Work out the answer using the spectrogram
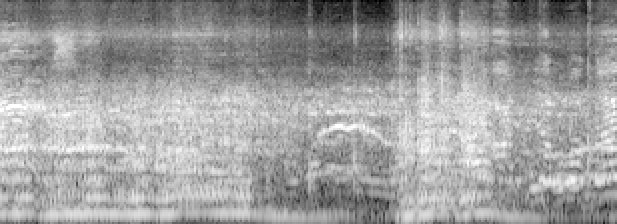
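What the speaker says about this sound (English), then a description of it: "now who wants to see this monster truck jump over some cars?" Outback Thunda monster truck engine revving loudly at the Mackay Show, the deep growl rising and falling in surges beneath a cheering crowd and an announcer's voice.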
